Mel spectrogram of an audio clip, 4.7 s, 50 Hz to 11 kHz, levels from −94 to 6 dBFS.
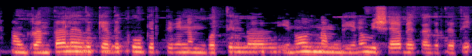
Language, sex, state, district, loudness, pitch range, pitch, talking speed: Kannada, female, Karnataka, Dharwad, -16 LUFS, 210-235 Hz, 220 Hz, 140 wpm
